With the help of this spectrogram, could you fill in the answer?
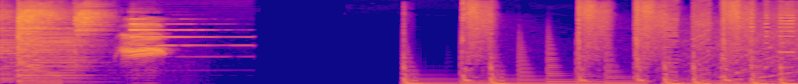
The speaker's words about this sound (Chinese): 来听听看我的声音吧。我的歌声真美妙，聪明的小朋友猜对了吗？我就是青蛙。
